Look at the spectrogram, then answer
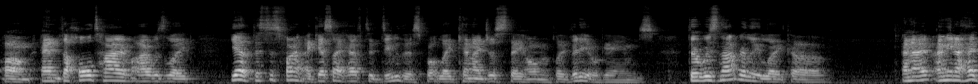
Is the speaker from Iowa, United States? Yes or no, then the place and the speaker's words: no; Albany, New York, United States; So I grew up in Albany. I was exposed to a lot of different kids.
